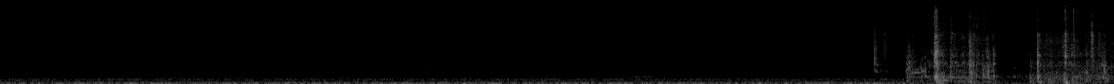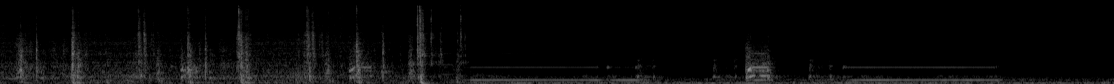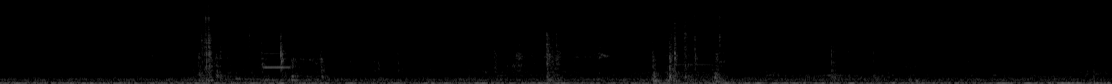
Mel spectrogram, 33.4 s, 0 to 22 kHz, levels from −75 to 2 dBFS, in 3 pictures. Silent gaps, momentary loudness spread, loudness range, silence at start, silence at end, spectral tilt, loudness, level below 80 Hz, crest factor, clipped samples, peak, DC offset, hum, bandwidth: none; 18 LU; 15 LU; 0 s; 0 s; -4 dB/octave; -49 LUFS; -58 dBFS; 28 dB; under 0.1%; -22 dBFS; under 0.1%; none; 16.5 kHz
